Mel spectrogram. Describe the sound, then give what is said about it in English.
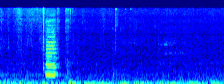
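A single short car horn toot sounds over a steady low rumble of engine and road noise from inside a truck moving in traffic in Texas, as someone nearly jumps out right in front of it. “Sorry, I almost had an asshole jump right in front of me, which is not okay”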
